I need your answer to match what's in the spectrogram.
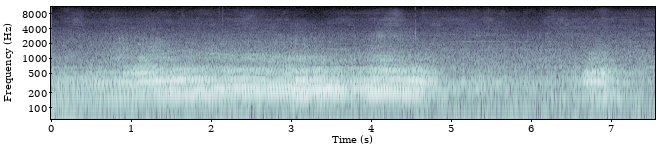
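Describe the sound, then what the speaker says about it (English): A Ford Mustang GT, the standard GT rather than a GT350 or GT500, revs loudly near LAX airport with a sustained roar. The roar eases off midway, then gives one shorter burst near the end. "Mustang GT. Waking up the neighbors."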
